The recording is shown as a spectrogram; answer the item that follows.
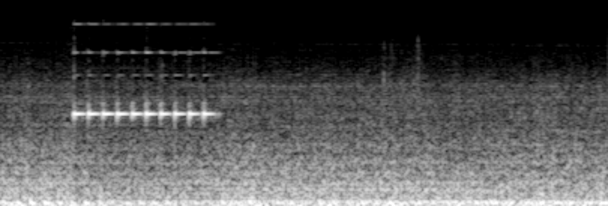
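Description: Semi truck's diesel engine and road noise droning steadily inside the cab. About half a second in, a rapid run of high electronic beeps lasts about a second.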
